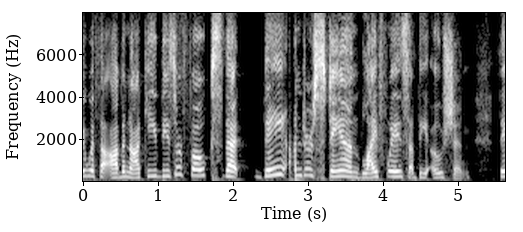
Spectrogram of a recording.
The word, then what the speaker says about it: Abenaki: Abenaki.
